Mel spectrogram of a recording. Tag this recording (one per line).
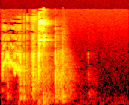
bend
bending
board
boards
creak
creakey
creaking
creaky
floor
floorboard
floors
foot
footstep
plank
squeak
squeakey
squeaking
squeaky
step
stepping
timber
walk
walking
wood
wooden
